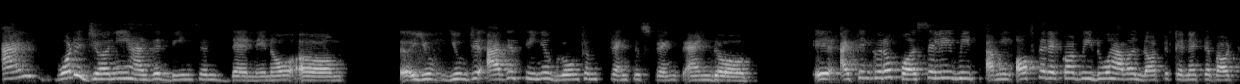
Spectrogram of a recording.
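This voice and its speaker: A woman with an Indian accent hosting a conversational podcast interview, speaking effusively in long, halting phrases. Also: on the high side, highs cut off. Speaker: podcast host interviewing a musician.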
